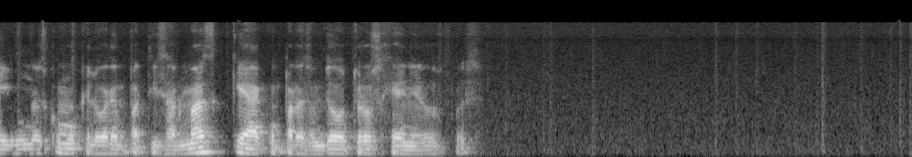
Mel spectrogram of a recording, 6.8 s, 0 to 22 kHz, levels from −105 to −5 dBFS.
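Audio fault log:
No fault was found in this speech clip.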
